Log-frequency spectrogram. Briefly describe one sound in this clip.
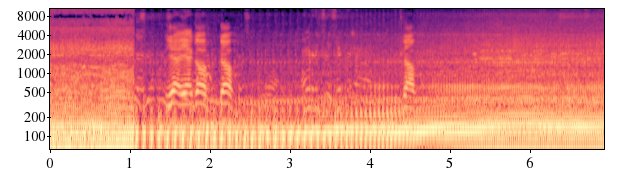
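A quad bike engine idles with a low, steady rumble.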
